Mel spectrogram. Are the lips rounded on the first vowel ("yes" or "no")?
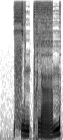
yes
